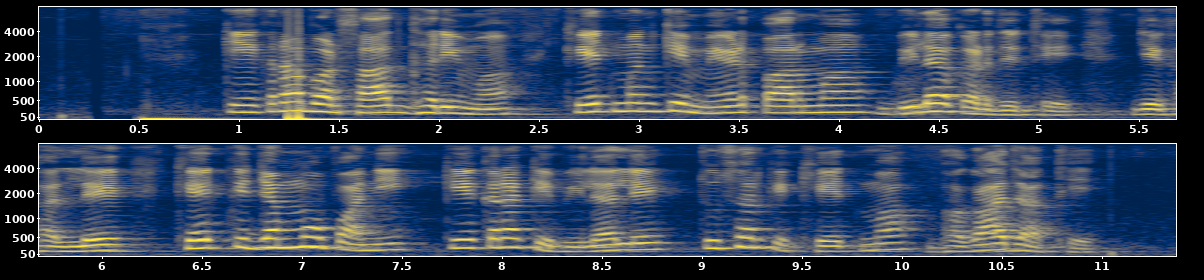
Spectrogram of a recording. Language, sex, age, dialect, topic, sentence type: Chhattisgarhi, male, 18-24, Western/Budati/Khatahi, agriculture, statement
